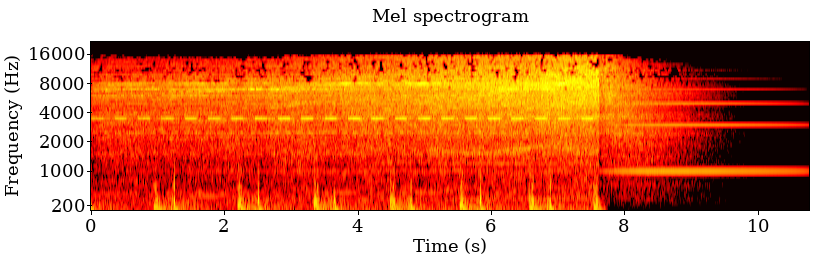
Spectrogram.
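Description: Sound-designed heartbeat: paired lub-dub thumps about once a second, about seven beats, over a faint hiss and high whine. It stops abruptly near the end, leaving a single steady electronic beep tone that slowly fades, like a heart monitor flatlining.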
